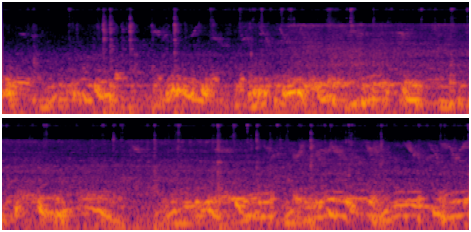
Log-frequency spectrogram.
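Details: A loft of racing pigeons cooing in a thick, overlapping chorus of low rolling coos, rising and falling in waves, with light clicks.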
